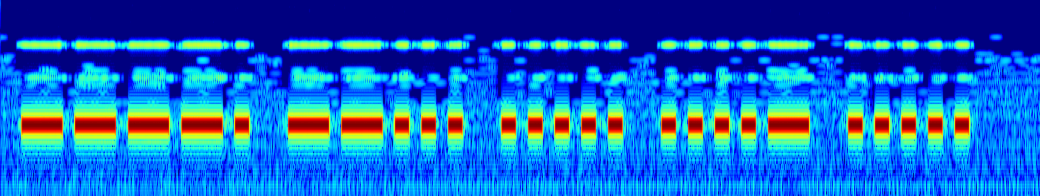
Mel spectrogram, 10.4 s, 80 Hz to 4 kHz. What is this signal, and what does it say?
Morse code, heard as a keyed tone, about 9 wpm, 800 Hz. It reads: 97545
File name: telegrafia / i2tfj / Lez12 40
